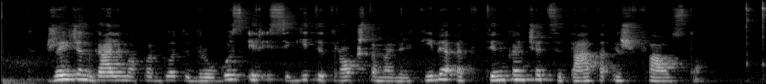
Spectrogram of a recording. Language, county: Lithuanian, Kaunas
